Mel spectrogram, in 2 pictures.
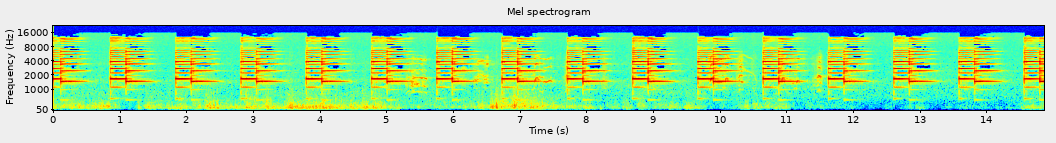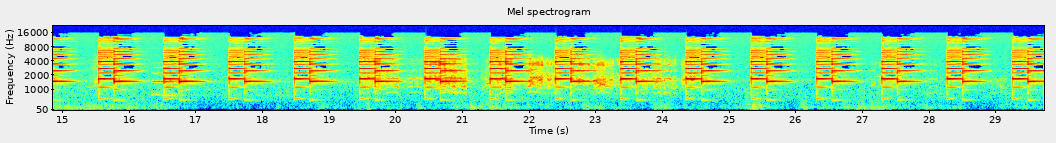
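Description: Railway level-crossing warning bell starting up and ringing about once a second, each ring dying away before the next. The bell warns that a train is approaching the crossing.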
